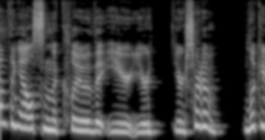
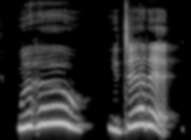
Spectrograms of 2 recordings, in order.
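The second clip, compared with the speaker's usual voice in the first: listless, delayed, limp, pitched-up half-hearted "woohoo"; 6 semitones higher than usual. Voicing Karen slowly raising her arms after the clue: limp, delayed cheer. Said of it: "slowly raises her arms up in kind of a limp fashion and goes".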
